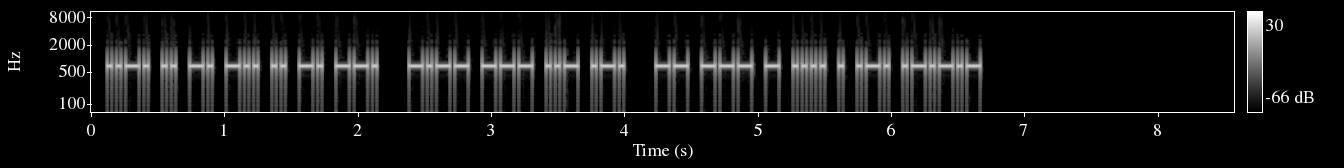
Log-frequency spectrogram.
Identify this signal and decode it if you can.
Morse code, heard as a keyed tone, about 34 wpm, 700 Hz. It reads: FINDING YOUR MOTHER.
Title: Sentences from Top 1300 Words 35wpm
